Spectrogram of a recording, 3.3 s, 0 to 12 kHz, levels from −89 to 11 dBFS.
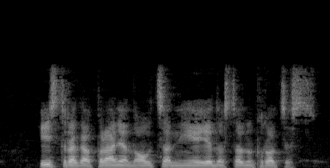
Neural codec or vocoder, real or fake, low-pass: none; real; 7.2 kHz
